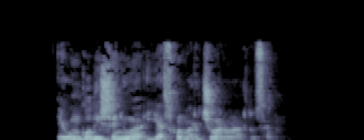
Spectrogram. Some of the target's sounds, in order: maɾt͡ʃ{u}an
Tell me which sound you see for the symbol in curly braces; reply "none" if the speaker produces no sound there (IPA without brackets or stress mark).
o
